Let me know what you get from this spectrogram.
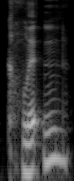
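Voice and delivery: Clinton with the N dropped, like "Clitton"; mimicked mispronunciation. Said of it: "she can't say Clinton".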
